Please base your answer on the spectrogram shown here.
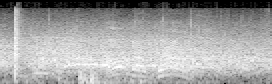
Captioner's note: chair clattering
